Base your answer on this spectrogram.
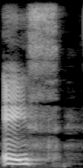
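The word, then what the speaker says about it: ijs: Ice cream is pronounced Ace in Dutch.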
